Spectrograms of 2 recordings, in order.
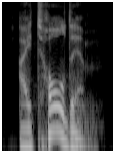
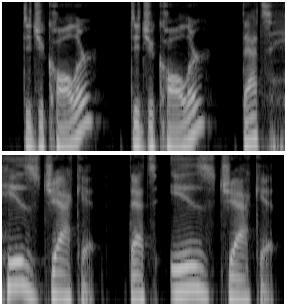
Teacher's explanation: Words like him, her, his, the H at the beginning drops in fast speech constantly.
